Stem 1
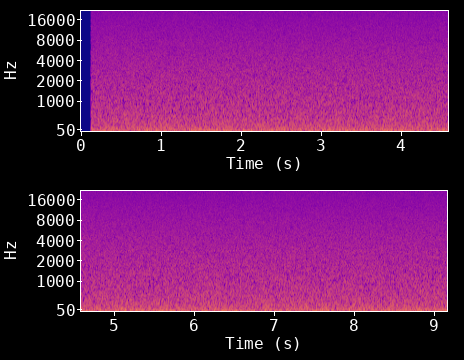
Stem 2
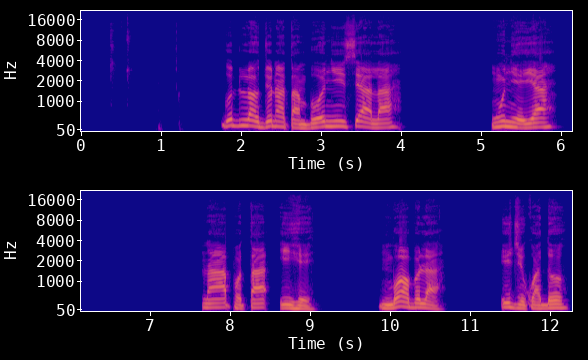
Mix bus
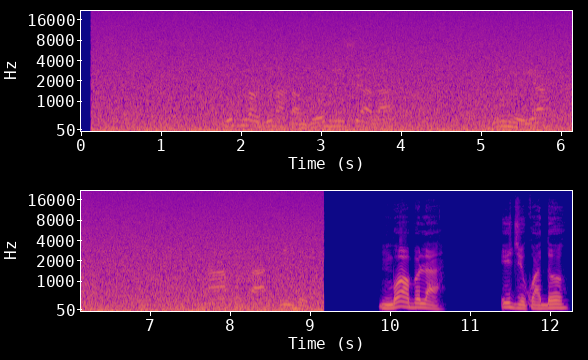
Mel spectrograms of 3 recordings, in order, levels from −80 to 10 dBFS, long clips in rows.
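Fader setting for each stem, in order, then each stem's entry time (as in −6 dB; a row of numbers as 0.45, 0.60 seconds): +1.0, −2.0 decibels; 0.00, 0.00 seconds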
